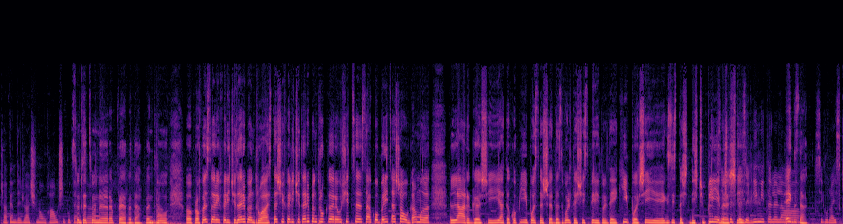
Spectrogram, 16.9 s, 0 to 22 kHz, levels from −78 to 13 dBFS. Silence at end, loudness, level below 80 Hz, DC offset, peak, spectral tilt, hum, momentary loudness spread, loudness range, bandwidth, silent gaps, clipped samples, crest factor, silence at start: 0.05 s; -16 LUFS; -42 dBFS; under 0.1%; -4 dBFS; -5 dB/octave; none; 11 LU; 2 LU; 15.5 kHz; none; under 0.1%; 12 dB; 0.05 s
